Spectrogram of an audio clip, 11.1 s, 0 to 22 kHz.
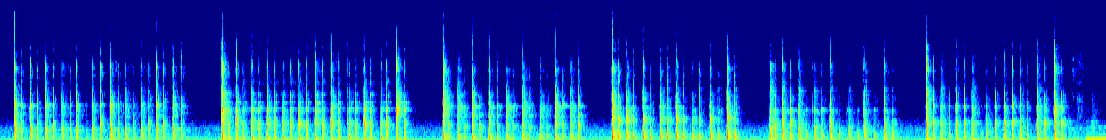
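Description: Rapid, crisp key clatter from an IQUNIX F97 mechanical keyboard with freshly lubed switches and Costar stabilizers, typed in bursts of about two seconds separated by short pauses, with a fan humming in the background.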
